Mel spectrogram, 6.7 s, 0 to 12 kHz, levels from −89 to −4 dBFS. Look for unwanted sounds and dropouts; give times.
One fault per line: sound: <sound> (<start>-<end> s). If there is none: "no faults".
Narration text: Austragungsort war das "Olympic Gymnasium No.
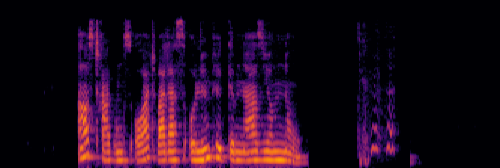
sound: laugh (4.7-5.3 s)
